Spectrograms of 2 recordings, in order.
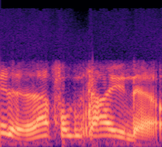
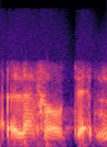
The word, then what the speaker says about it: Lafontaine: Ktoś tam powiedział, panie Lafontaine. On mówi, nie, to jest francuskie nazwisko i się je wymawia Lafontaine.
